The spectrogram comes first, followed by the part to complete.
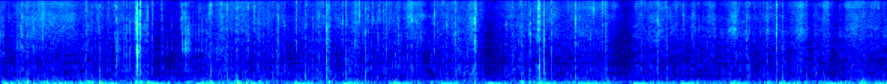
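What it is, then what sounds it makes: Cardboard shreds being crumpled. A handful of brown cardboard packaging shred strips is crumpled and rubbed between bare fingers and palms close to the microphone. It makes a steady, dense crinkling and crackling with a papery, tearing-like texture that stays bright and hissy, plus a low rumble underneath. A sharp, louder crackle stands out near the one-second mark, and the rustling eases briefly around five seconds before carrying on.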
